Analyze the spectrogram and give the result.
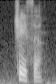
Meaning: cup (a concave vessel for drinking from)
- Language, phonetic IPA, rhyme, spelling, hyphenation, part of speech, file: Hungarian, [ˈt͡ʃeːsɛ], -sɛ, csésze, csé‧sze, noun, Hu-csésze.ogg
